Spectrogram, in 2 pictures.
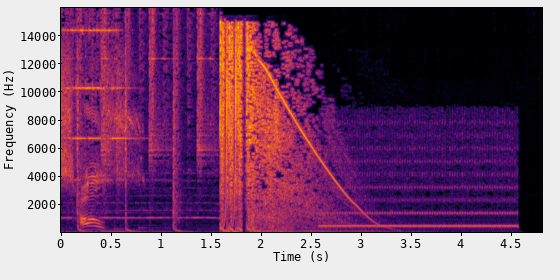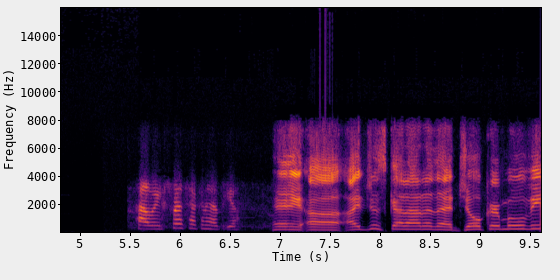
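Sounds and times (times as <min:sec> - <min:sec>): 
speech: 0:00.2 - 0:00.7, 0:05.6 - 0:09.5
loud crashing burst: 0:01.6 - 0:03.1
electronic telephone line tone: 0:02.7 - 0:04.6.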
